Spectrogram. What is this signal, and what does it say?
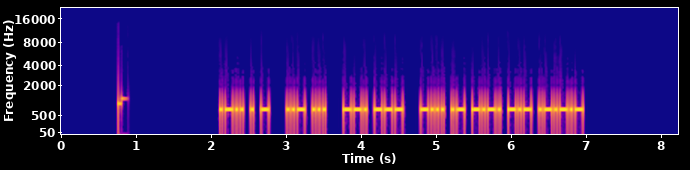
Morse code, heard as a keyed tone, about 34 wpm, 700 Hz. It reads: LET US GO BACK.
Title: Sentences from Top 300 Words 35wpm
